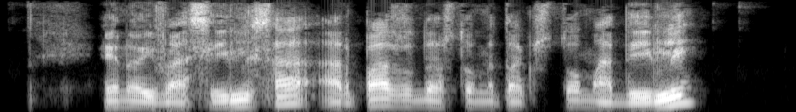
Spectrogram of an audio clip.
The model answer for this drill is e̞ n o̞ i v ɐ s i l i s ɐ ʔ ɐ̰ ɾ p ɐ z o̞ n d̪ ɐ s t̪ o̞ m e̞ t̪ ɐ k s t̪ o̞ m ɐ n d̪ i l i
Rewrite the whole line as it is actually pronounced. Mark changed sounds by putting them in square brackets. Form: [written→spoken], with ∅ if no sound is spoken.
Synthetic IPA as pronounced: e̞ n o̞ i v ɐ s i l i s ɐ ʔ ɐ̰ ɾ p ɐ z o̞ n d̪ ɐ s t̪ o̞ m e̞ t̪ ɐ k s t̪ o̞ m ɐ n d̪ i l i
